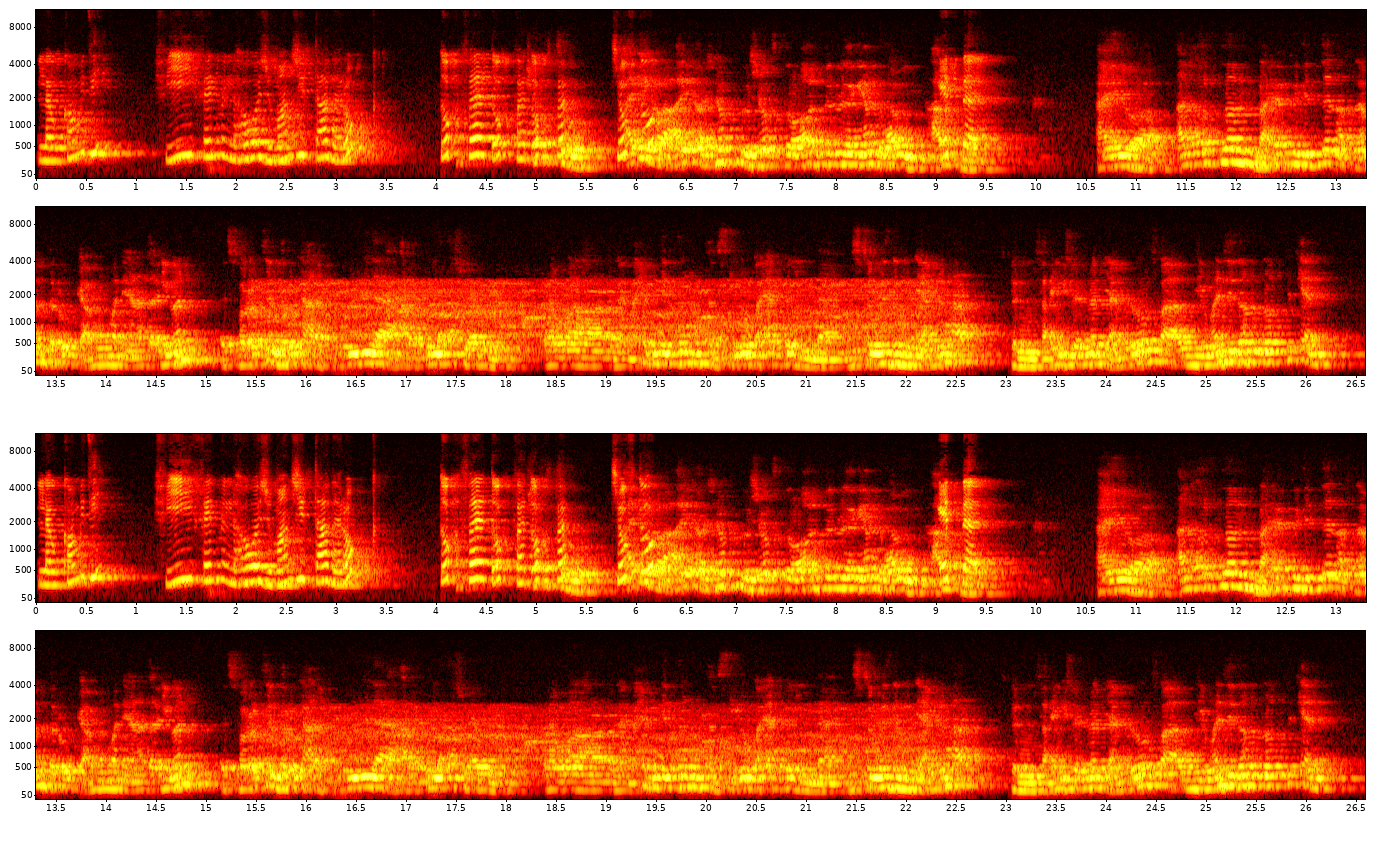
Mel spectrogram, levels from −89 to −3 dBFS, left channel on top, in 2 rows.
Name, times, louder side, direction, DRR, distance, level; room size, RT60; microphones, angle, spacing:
voice 1, 0.0-0.7 1.2-3.2 4.0-5.3 5.8-6.3 9.0-9.5 10.7-10.8, right 3 dB, 40° right, 1 dB, 2.0 m, -24 dB
voice 2, 5.0-5.5 5.9-9.4 10.6-14.8 15.1-17.9 18.4-22.6 23.0-26.1, left 1 dB, 25° left, -8 dB, 5.7 m, -24 dB
sound 1, 15.4-22.6, left 2 dB, 90° left, 4.9 m, -35 dB
19.5 x 8.0 x 5.3 m, 0.99 s
head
